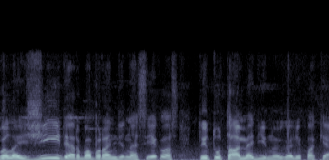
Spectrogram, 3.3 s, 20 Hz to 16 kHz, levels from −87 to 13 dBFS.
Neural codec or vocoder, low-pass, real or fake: none; 10.8 kHz; real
